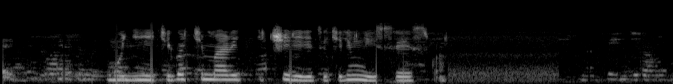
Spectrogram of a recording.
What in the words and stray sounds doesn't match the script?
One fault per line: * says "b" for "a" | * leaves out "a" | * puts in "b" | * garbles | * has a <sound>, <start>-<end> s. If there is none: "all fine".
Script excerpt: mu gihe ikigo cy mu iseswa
* puts in "imari iciriritse kiri"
